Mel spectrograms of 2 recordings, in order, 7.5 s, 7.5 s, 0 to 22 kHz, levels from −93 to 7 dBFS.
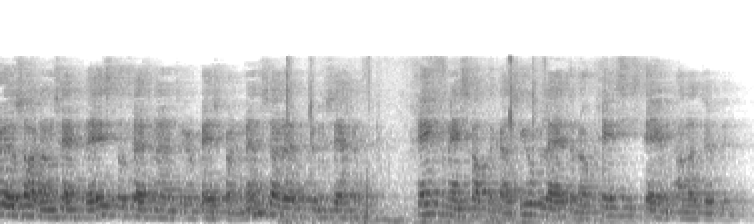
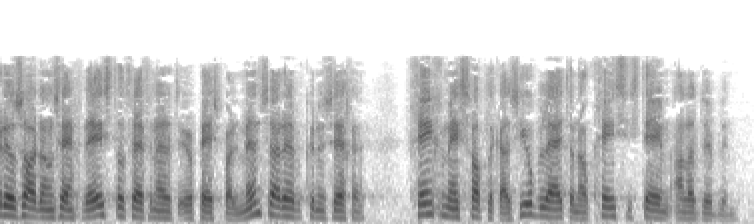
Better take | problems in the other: second | background sound (Walk, footsteps); 15 dB below the speech // room echo; dies away in 0.8 s

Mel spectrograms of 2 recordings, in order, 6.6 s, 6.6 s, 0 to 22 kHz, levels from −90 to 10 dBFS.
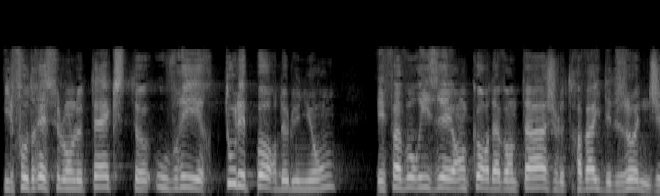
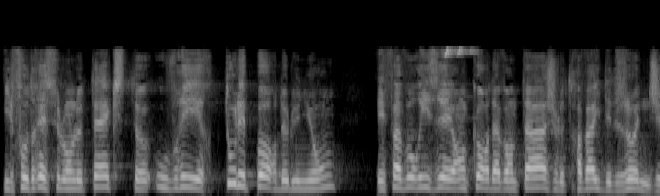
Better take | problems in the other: first | background sound (Chirp, tweet); 9 dB below the speech

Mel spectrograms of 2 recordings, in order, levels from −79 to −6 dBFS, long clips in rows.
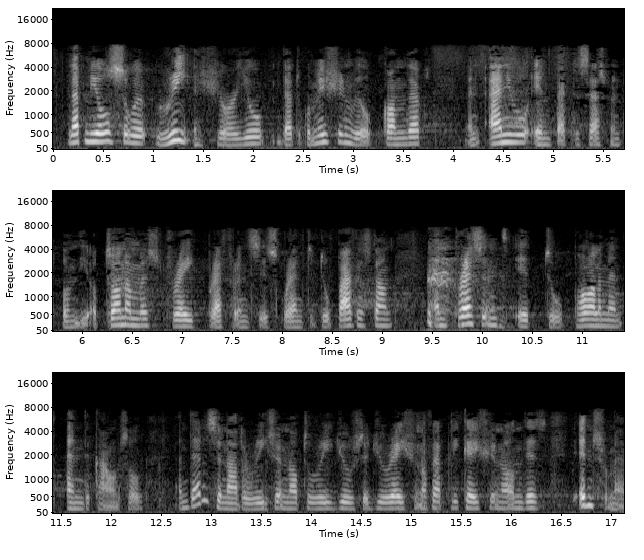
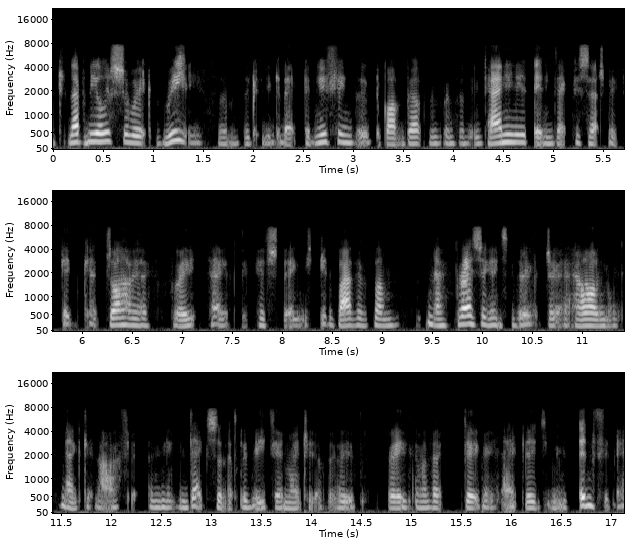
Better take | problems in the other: first | noise reduction (neural diffusion model UNIVERSE++)

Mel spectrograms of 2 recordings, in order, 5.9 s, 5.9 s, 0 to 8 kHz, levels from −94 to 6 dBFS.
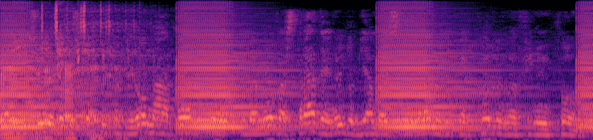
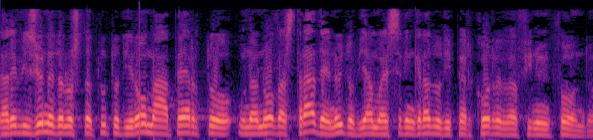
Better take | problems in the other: second | background sound (Alarm); 2 dB above the speech // room echo; dies away in 0.7 s

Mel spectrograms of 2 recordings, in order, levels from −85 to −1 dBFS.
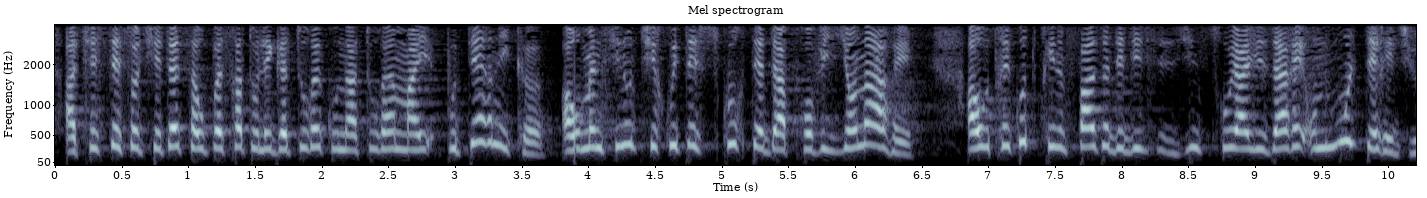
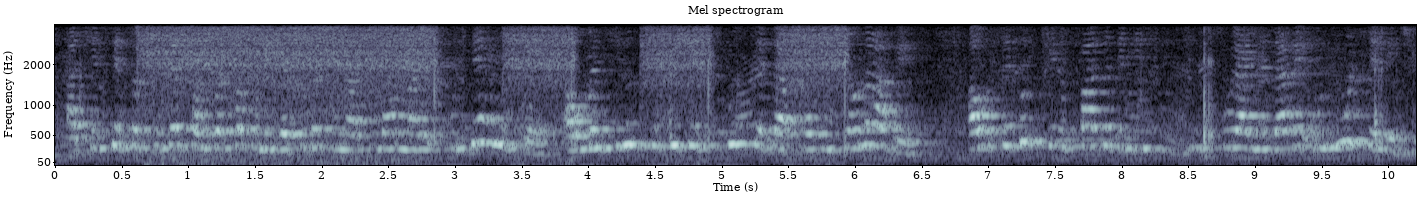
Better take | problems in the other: first | background sound (Hiss); 12 dB below the speech // room echo; dies away in 0.7 s

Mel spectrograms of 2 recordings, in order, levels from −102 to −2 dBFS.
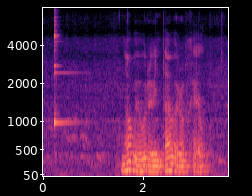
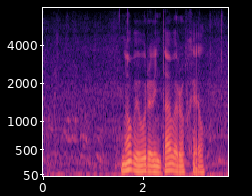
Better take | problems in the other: second | background sound (Bell); 13 dB below the speech // room echo; dies away in 0.5 s

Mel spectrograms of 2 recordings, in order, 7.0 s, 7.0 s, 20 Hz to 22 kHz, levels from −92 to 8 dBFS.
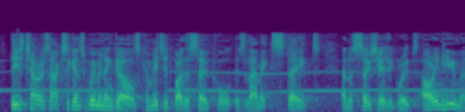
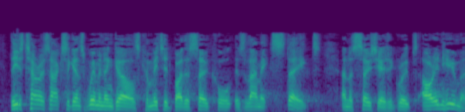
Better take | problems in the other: second | background sound (Wind instrument, woodwind instrument); 19 dB below the speech // room echo; dies away in 2 s

